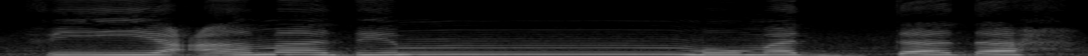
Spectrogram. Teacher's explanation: فی میں دیکھیے یا ساکن سے پہلے زیر ہے 2 کاؤنٹ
